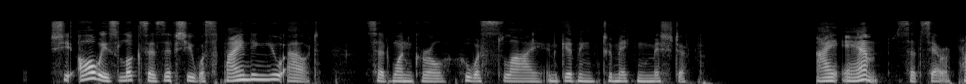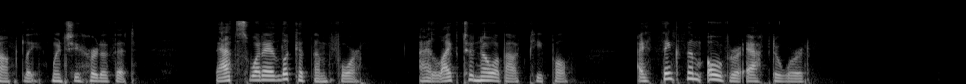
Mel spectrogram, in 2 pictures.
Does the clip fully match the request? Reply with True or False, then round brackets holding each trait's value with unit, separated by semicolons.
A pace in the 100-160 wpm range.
True (150 wpm)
